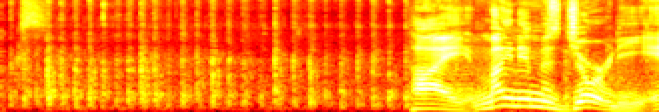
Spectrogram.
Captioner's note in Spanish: Sonido de monopatín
